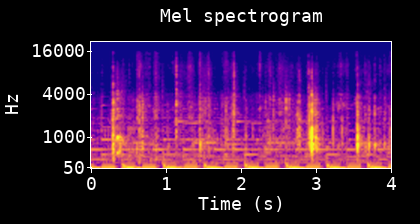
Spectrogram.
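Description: Soft background music with a steady beat. A few light clicks and rustles come from a small cardboard box being opened by hand, one near the start and two near the end.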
